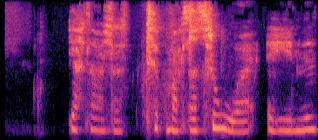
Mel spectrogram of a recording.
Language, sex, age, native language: Icelandic, female, 11, Icelandic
